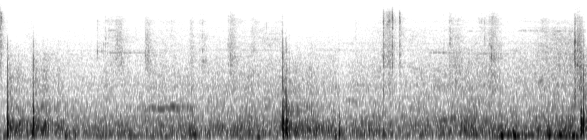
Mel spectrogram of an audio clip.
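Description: Fireworks going off: a few sharp bangs, the loudest about two seconds in and another near the end, over a steady background din.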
